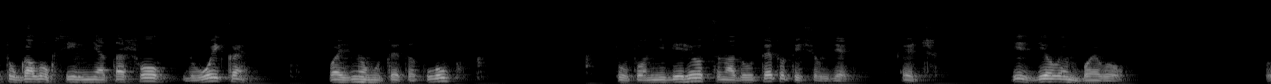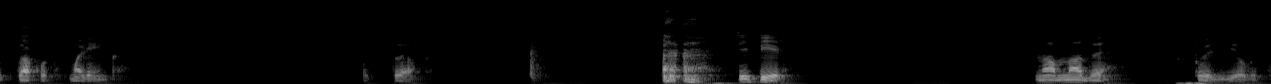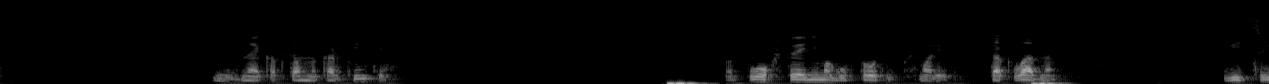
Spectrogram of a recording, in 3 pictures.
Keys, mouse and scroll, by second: 0.3-1.3 middle drag, 2.3 middle click, 3.2 click, 3.9-4.3 middle drag, 4.8 middle click, 5.9 middle click, 7.7 shift+click, 8.2-9.2 middle drag, 10.6 click, 11.5 click, 19.0 shift+middle click, 20.5-20.9 middle drag, 21.4 shift+middle click, 22.0-22.3 middle drag, 22.6-27.7 middle drag, 28.8 middle click, 34.7 middle drag, 35.9-36.4 middle drag, 36.8-38.1 middle drag.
